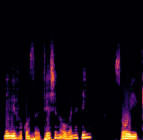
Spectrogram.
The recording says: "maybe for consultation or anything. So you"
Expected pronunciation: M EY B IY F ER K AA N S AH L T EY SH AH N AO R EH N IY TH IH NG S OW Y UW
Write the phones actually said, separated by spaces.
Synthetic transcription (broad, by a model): M EY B IY F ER K AA N S AH L T EY SH AH N AO R EH N IY TH IH NG S OW Y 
